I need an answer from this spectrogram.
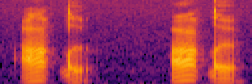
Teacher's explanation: কফের উপরে যদি সাকিন থাকে তাহলে উচ্চারণ হবে আক, আক, আওয়াজটা ভেসে উঠবে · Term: কফ অক্ষর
